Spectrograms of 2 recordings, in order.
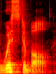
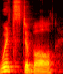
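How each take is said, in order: First: The t sound after 'Whi' is dropped. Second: The t sound after 'Whi' is pronounced. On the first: The speaker calls it wrong. "you're saying Whistable" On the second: The speaker calls it right. "I'm saying Whitstable"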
